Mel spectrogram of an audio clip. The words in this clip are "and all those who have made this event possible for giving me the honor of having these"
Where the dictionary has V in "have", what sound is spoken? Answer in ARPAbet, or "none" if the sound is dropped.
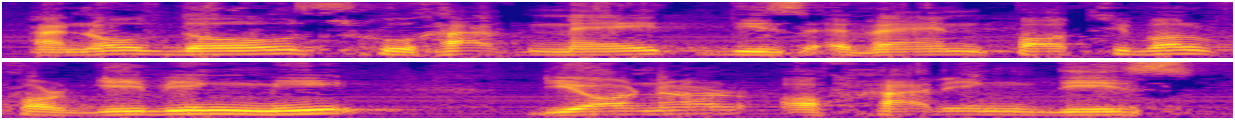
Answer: V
